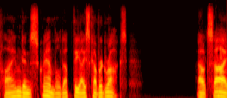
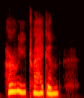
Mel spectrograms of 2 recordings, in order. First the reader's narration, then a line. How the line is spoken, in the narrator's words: she whispered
